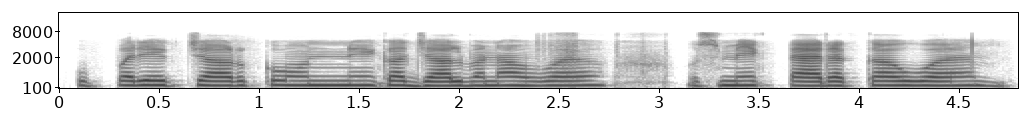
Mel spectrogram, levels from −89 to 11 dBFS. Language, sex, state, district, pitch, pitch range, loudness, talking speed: Hindi, female, Uttar Pradesh, Lalitpur, 225 Hz, 220-230 Hz, -19 LUFS, 185 wpm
